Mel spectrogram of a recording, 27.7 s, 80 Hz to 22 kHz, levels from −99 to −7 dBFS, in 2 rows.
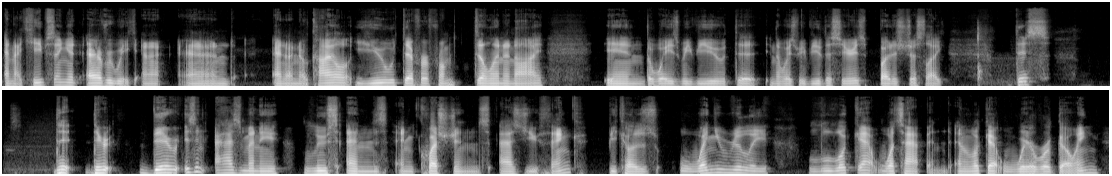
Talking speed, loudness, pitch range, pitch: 140 wpm, -23 LUFS, 105-125 Hz, 110 Hz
